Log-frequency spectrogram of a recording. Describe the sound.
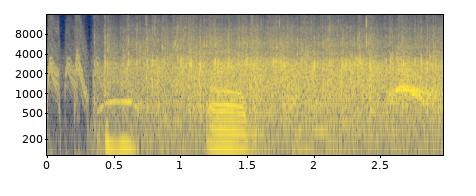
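Hand clapping and applause from a small audience, a dense burst of claps with speaking voices over it throughout.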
